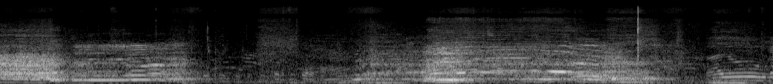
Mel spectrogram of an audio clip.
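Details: Huge cattle stepping off a truck at Bintang Tani Farm, repeatedly mooing in long, deep, harmonic bellows separated by short pauses, with a sharp knock near the end.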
